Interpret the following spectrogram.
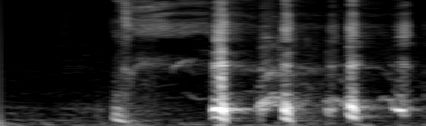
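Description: A man's voice in a run of short, breathy vocal bursts, about three a second, starting about half a second in.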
